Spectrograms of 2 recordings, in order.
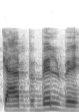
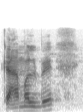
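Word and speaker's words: Campbell Bay: वैसे ही अंडमान एंड निकोबार में देखें आप, कैमल बे जिसको बोलते हैं, कैंपबेल बे है but generally we pronounce it कैमल बे।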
